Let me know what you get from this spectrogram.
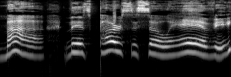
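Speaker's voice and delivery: high-pitched, very slow, drawn-out country drawl. Recalling a cartoon clip, the speaker quotes it in SpongeBob's country accent. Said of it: "two country accents on SpongeBob".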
